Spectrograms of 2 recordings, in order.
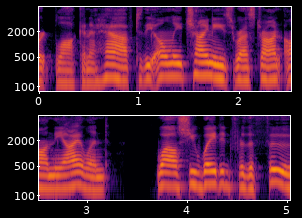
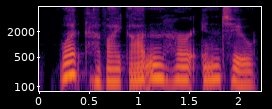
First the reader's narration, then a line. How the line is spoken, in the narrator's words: Eve murmured under her breath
